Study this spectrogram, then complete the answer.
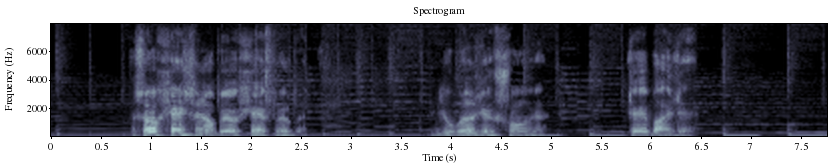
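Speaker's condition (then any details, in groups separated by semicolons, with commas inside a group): Partial glossectomy for tongue cancer; almost half of tongue removed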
